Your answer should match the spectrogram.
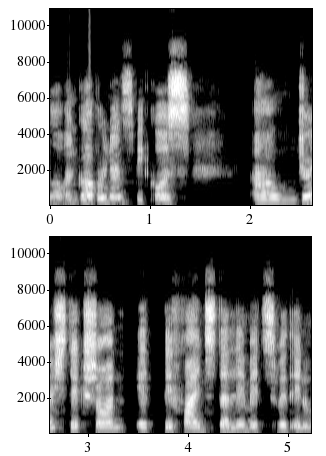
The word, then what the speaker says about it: jurisdiction: All in all this is jurisdiction where this primary stress on the is on the third syllable. Again jurisdiction.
